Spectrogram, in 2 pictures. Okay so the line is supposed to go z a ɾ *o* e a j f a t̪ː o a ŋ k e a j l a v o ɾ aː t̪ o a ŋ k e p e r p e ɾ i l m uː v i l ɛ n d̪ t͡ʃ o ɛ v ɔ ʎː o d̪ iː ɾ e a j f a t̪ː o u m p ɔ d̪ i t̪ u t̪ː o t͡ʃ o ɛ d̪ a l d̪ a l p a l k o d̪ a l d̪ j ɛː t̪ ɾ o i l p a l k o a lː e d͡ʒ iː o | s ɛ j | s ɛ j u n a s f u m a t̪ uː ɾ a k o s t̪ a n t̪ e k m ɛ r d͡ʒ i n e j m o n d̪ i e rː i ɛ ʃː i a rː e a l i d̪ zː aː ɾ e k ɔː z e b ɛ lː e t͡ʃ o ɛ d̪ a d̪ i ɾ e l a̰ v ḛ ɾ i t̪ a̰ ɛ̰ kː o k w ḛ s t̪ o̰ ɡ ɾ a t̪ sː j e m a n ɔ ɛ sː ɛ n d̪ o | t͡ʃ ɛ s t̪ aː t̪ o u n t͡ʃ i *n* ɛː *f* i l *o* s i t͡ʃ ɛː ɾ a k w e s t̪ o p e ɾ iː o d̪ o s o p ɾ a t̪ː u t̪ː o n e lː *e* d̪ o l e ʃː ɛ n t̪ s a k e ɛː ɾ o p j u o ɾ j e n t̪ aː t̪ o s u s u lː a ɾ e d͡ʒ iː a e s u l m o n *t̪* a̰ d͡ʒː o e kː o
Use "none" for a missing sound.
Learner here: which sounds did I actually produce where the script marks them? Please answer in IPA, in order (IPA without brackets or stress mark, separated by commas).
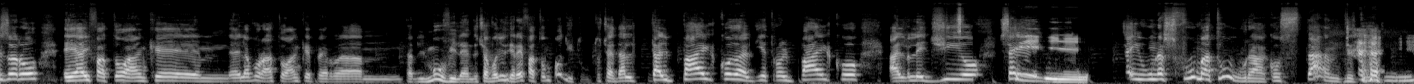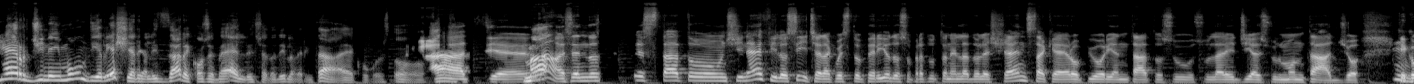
o, n, f, o, a, t̪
